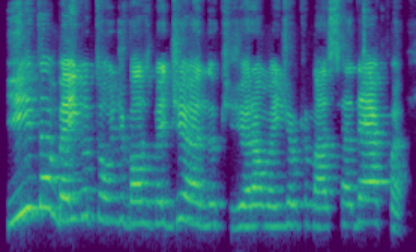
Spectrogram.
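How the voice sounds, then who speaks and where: A woman teaching an online lesson on body language as a communication coach, talking loudly and emphatically and often checking in with the audience. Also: high voice, fairly quick. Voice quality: loud, projecting voice. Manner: emphatic, with frequent "né?" and "gente". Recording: roomy echo.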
